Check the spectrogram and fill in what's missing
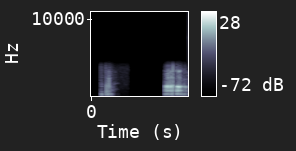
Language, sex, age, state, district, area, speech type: Sanskrit, male, 60+, Karnataka, Dakshina Kannada, rural, conversation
